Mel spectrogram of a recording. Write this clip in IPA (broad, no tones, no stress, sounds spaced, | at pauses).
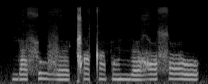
j a ɬ u v œ ǁ a tˤ ɛ̃ p ũ ɲ œ ʁ o sˤ o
